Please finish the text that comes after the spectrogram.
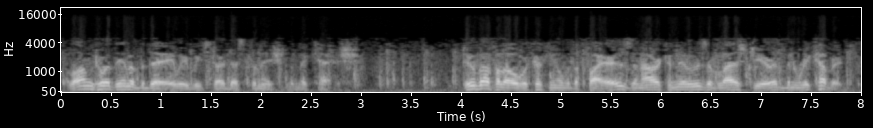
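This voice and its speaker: An actor playing a steady frontier army captain who leads an expedition and narrates it in measured, commanding old-time radio style. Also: male voice, fairly low pitch, natural voice. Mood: reflective narration. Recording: tinny noisy old radio recording.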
